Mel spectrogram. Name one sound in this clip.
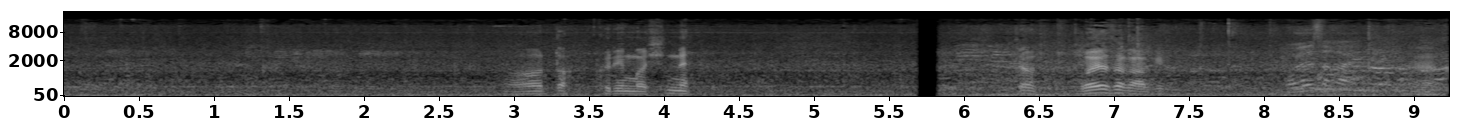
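A moving walkway hums in a large echoing hall.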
